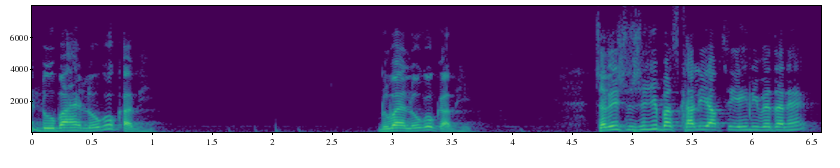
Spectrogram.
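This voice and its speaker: A man talking on a phone call in long, persuasive stretches, earnest and emphatic, often repeating himself. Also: high-pitched. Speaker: company head addressing a customer by phone. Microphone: telephone.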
